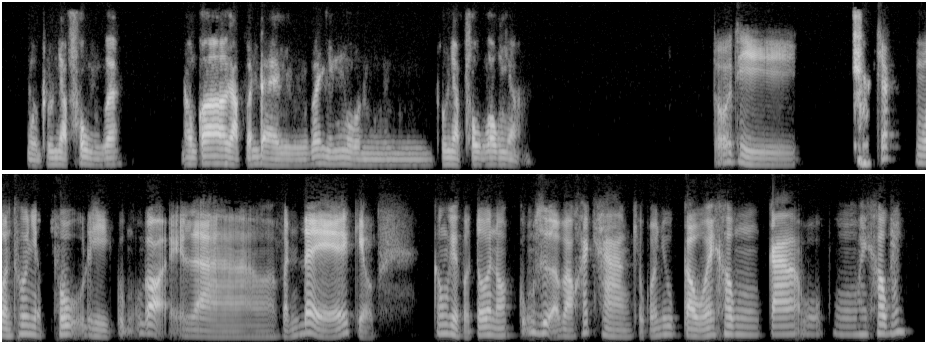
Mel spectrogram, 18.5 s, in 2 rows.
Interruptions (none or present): none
